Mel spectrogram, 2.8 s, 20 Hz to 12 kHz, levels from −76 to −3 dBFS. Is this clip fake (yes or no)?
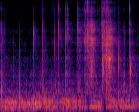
yes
